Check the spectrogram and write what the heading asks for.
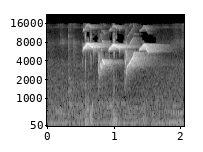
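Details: Cinereous tit singing a lure phrase meant to spur idle caged birds to answer. Four quick clear whistles alternate between a high pitch and a lower, falling one in one continuous, ringing burst.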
